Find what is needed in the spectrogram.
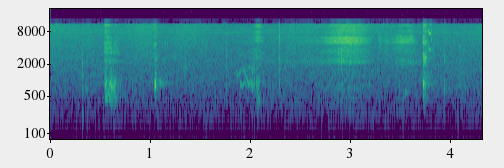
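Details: Baby girl at 2:30 a.m. after a feeding, looking up at her father: a few short, sharp catches of breath with faint baby sounds in a quiet room; infant hiccups.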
